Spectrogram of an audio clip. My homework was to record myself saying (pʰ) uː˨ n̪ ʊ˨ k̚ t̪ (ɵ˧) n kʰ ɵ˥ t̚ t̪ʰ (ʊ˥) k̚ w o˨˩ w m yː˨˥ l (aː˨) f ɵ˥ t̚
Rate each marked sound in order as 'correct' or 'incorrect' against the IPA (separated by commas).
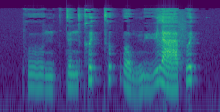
correct, correct, correct, correct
